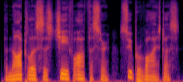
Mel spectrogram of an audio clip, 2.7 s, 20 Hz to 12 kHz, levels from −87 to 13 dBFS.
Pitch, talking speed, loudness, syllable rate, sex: 105 Hz, 130 wpm, -21 LUFS, 5.3 syllables/s, male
